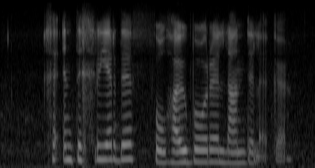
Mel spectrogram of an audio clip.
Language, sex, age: Afrikaans, female, 20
